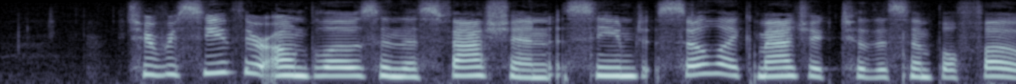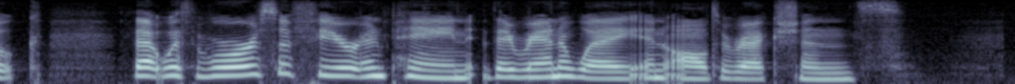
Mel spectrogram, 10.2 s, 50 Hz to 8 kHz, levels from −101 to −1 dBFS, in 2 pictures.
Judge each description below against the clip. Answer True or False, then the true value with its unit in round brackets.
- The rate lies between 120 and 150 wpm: False (170 wpm)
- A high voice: True (255 Hz)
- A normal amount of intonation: True (3.2 semitones)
